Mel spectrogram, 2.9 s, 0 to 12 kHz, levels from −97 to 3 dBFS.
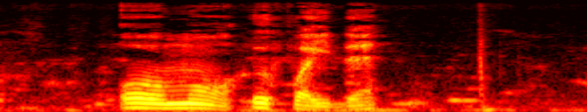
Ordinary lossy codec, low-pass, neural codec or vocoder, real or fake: Opus, 64 kbps; 10.8 kHz; none; real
